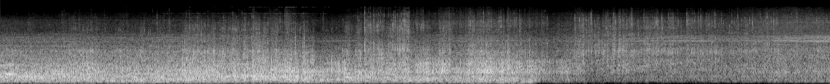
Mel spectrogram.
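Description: Avanti West Coast Class 390 Pendolino electric train standing at the platform, giving a steady rushing noise. A deep rumble underneath drops away about five seconds in.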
